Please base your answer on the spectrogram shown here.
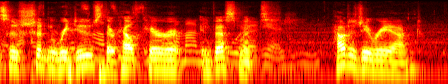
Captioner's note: speaking French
